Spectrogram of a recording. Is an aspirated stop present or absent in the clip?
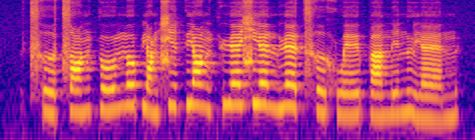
present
